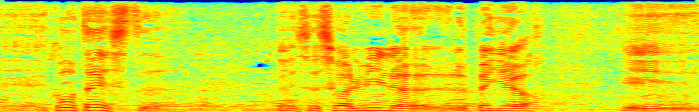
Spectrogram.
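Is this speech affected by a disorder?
Yes: Parkinson's disease; age 73, attributed to occupational pesticide exposure at agricultural cooperative via skin and inhaled gases, recognized occupational disease; bone weakening with loss of all teeth, pronounced curvature problems.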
